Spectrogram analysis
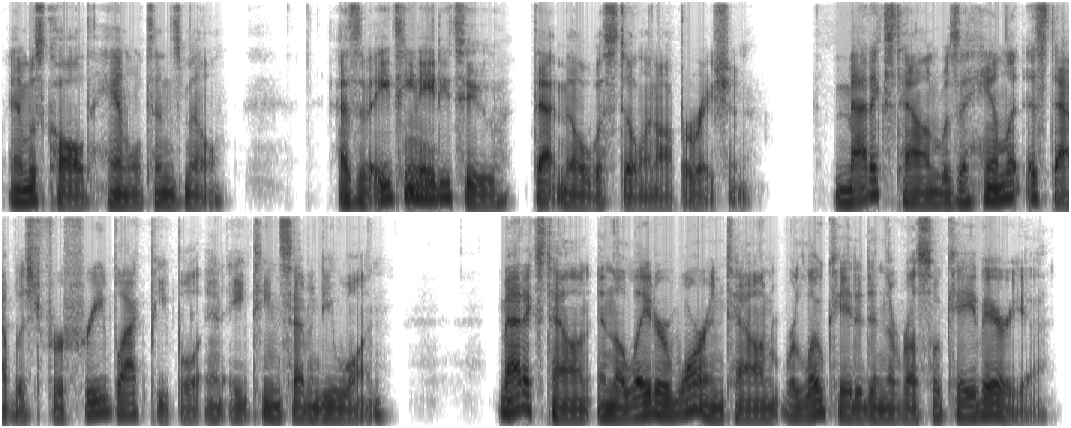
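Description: Man, very deep voice, dry close sound, steady scripted history narration. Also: gravelly, dry recording. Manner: steady, measured reading. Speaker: library podcast host.

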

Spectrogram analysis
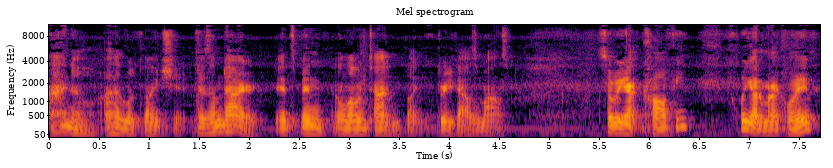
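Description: A man in his forties with a lowish, warm voice chats bluntly and rambles, swearing mildly, in a handheld travel vlog reviewing a motel room. He's indoors in hotel rooms and hallways. His phone, held at arm's length, gives a noisy recording.

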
